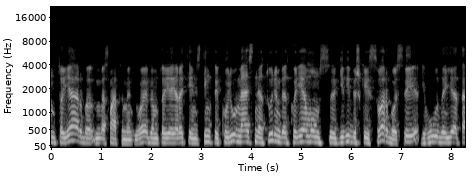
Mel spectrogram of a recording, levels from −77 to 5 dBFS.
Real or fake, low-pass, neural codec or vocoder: real; 7.2 kHz; none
